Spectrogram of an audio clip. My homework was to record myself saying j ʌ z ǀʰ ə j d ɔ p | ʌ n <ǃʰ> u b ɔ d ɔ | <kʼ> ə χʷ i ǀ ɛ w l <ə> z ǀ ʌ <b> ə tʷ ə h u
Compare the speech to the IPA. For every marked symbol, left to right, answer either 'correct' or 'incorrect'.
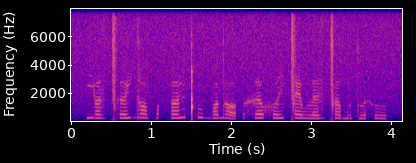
correct, incorrect: x, correct, correct

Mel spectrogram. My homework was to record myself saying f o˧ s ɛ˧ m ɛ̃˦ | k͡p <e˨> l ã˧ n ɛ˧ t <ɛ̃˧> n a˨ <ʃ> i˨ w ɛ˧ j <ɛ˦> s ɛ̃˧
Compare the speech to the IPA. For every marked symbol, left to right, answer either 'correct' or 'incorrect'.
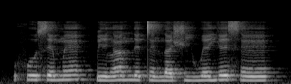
correct, incorrect: ɛ̃˨, correct, correct

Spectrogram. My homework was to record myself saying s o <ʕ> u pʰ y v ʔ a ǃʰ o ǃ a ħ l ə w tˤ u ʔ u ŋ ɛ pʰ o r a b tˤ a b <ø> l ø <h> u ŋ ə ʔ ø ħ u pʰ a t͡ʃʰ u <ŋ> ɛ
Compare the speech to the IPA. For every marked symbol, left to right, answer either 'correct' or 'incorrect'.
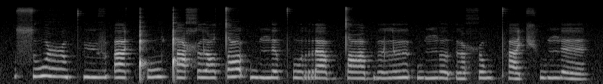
correct, correct, incorrect: ʔ, correct

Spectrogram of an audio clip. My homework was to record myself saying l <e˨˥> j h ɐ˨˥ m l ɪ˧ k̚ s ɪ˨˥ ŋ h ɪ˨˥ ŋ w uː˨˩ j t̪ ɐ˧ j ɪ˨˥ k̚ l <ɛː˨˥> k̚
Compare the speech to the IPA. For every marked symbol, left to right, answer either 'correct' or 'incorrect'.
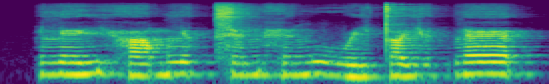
correct, incorrect: ɛː˥

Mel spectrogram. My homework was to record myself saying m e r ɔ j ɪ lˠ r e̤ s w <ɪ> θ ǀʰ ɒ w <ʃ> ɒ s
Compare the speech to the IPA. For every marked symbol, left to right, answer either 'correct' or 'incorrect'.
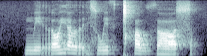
correct, incorrect: θ

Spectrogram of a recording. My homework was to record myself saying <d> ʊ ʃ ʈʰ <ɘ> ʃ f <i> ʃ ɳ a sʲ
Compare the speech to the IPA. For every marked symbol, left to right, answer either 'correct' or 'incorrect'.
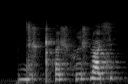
incorrect: dʲ, incorrect: ɛ, correct

